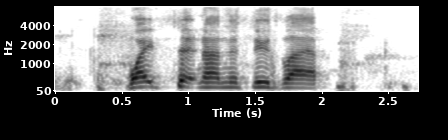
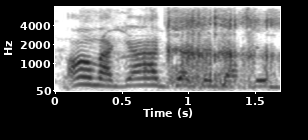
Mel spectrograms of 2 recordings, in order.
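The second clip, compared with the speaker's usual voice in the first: imitated giddy excitement; 3 semitones higher than usual. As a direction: act out gushing over a new toy. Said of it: "biting his fucking knuckle".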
